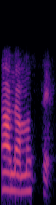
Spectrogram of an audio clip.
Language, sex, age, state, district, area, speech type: Telugu, female, 30-45, Andhra Pradesh, Palnadu, urban, conversation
